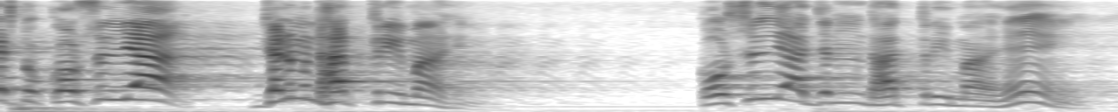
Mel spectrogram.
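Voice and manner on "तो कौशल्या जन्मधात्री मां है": louder, higher, with a laugh in it; emphatic declaration. Real, not acted. Preacher hammers his point to the crowd, loud and high. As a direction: proclaim Kaushalya जन्मधात्री मां है raised and loud.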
